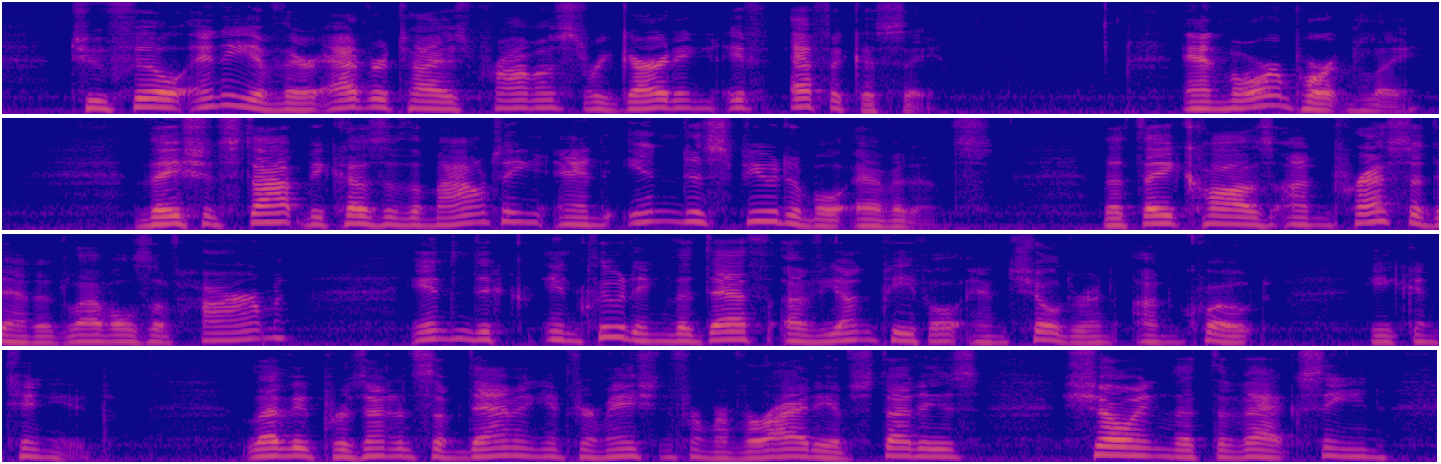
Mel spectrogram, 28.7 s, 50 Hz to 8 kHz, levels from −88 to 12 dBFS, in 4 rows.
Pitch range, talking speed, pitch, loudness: 130-165 Hz, 115 wpm, 150 Hz, -40 LUFS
